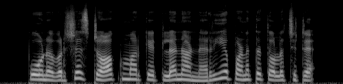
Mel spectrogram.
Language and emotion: Tamil, sad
